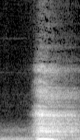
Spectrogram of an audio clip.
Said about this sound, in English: It's a breathing technique, and it supports us in coming into the body and speaking from our being.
